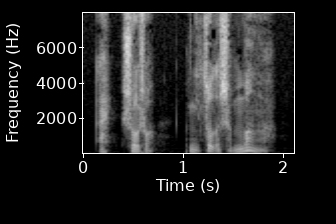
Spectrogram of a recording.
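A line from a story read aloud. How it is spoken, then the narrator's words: Hurried question. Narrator (Chinese): 欧阳急忙问我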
